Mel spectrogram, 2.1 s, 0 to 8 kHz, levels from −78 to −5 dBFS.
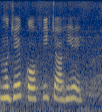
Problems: constant background noise, low volume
